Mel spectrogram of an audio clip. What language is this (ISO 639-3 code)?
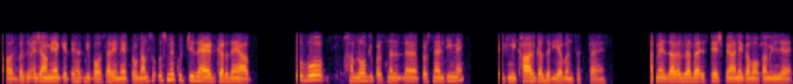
urd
